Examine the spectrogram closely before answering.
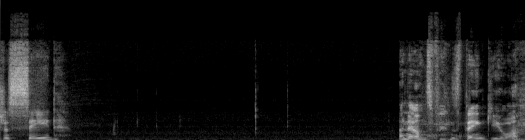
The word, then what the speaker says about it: Sade: Sade is the singer's pronunciation, I think. Okay, cool. Sade.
